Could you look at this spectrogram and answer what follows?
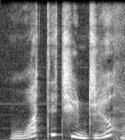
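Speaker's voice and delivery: high amazed exclamation; exclaimed. A narrator's reading. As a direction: burst out in wonder. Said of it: "Marina exclaimed".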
